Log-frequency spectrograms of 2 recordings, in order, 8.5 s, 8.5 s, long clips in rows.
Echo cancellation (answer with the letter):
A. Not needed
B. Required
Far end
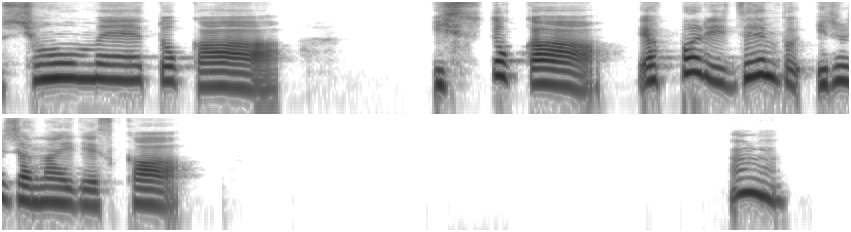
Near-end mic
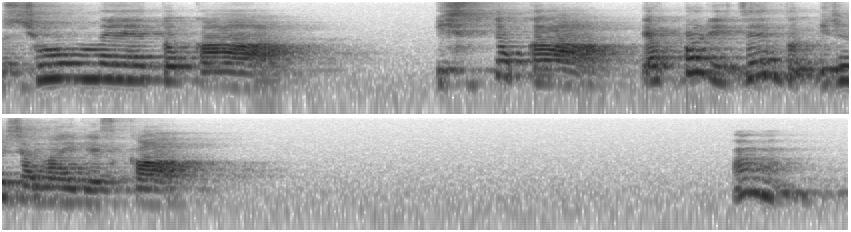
B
